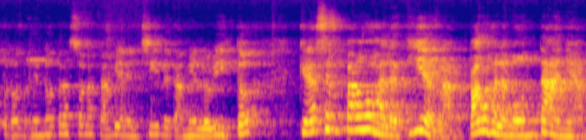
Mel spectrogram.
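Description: A woman with a Cordoba accent, fairly high pitch and very wide pitch swings, amid audible room echo and light background noise. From Argentina, Córdoba; Argentina. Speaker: journalist and researcher; journalist. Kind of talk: conference talk. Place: stage. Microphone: pa.

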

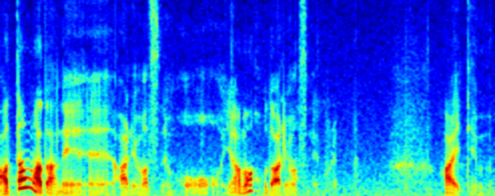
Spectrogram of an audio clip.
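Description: Loudness swings widely, with noticeable background noise throughout. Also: man, moderate pace. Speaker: gamer doing let's play commentary. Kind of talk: casual game commentary.

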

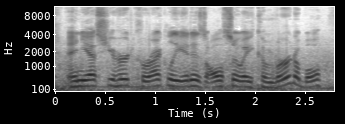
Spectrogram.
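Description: The speech moves at a fairly quick pace, with a dry sound free of echo and noticeable background noise. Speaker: car salesman. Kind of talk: sales walk-around commentary. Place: street. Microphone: phone near.

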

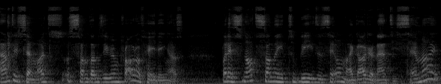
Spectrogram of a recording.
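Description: Very wide pitch swings mark a woman speaking at a fairly quick pace over light background noise. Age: 80s+. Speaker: Holocaust survivor. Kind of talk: interview answer. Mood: earnest, urgent. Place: home room. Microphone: phone near.

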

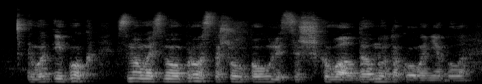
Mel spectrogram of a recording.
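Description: A man talks at a moderate pace, and audible room echo hangs around his voice. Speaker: church member. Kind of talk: testimony. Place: home room.

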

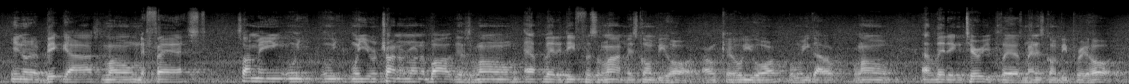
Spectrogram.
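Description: Noticeable background noise accompanies a man talking at a very fast pace with fairly even intonation. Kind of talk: interview answer. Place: meeting room. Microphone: podium.

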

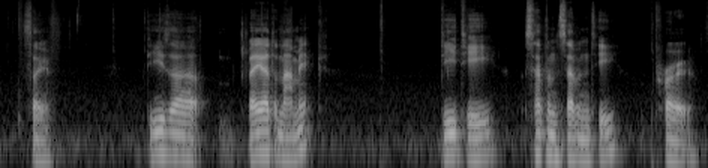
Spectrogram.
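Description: Soft-spoken, a man talks at a fairly low pitch. His intonation stays fairly even. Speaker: ASMR creator and music composer; ASMR creator. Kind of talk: ASMR roleplay as a music shop assistant. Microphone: studio mic.

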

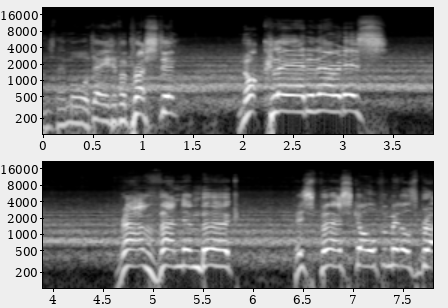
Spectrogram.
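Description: Amid noticeable background noise, a man with an extremely high pitch projects a raised voice, leaving long, frequent pauses. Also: lively intonation, moderate pace. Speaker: football commentator. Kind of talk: live football commentary over match highlights. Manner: animated; fluent.

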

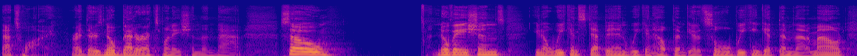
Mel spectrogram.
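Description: At a fairly quick pace, a man speaks in an animated tone with ordinary pitch variation against a quiet background. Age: 50s. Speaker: real estate investor and coach; coach. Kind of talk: casual interview. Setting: studio, in person. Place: studio. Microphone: studio mic.

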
